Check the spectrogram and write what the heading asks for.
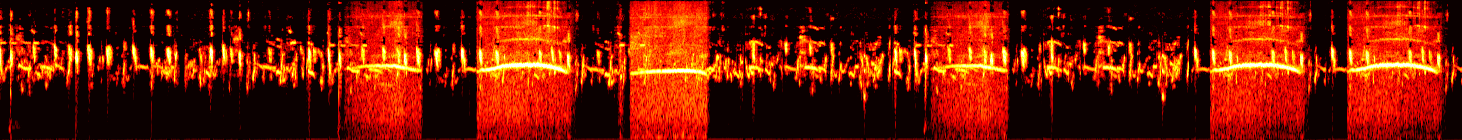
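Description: Crested partridge (roul-roul) calling: about six drawn-out whistles, each a second or two long and rising then falling in pitch, over a steady stream of short, high chirps.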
